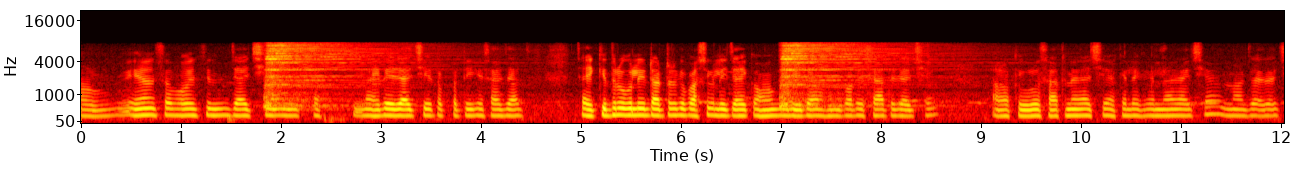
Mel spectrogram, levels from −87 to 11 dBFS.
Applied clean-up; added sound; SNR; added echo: none; Crash cymbal; 9 dB; none.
